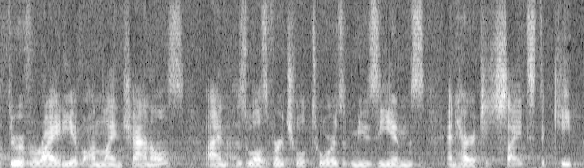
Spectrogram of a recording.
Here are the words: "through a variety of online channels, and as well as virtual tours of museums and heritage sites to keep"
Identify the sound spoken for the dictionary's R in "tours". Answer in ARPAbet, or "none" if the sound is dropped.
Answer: R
